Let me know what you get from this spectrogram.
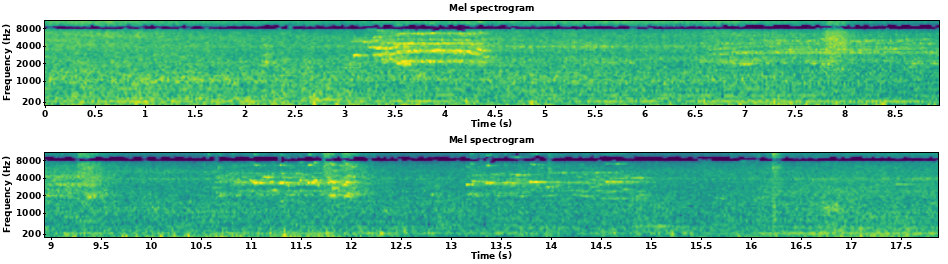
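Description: Northern passenger train moving along the platform, its wheels squealing four times in high, wavering squeals over a steady low hum and rumble.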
